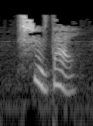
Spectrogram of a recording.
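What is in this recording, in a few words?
"世代", Mandarin Chinese; hsk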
